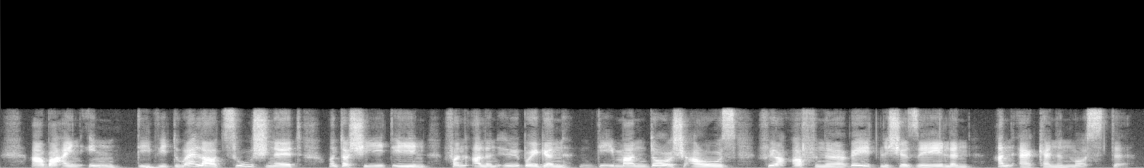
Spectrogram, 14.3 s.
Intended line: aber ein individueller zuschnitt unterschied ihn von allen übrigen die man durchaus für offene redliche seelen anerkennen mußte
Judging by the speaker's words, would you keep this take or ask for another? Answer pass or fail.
pass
